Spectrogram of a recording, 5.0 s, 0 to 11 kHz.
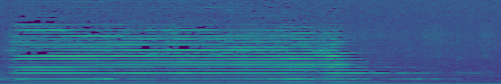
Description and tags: Tenor Nyla F#5
A bowed banjo from my "Not so exotic instruments" sample pack. It's BORN to be used with your compositions, and with FL Studio. Use with care! Bowed with a violin bow. Makes me think of kitties with peppermint claws.
Use for background chords and drones.
banjo, violin-bow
